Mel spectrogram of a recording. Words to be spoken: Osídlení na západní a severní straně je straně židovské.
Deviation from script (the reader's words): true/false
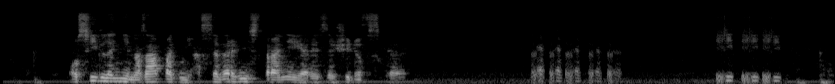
true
